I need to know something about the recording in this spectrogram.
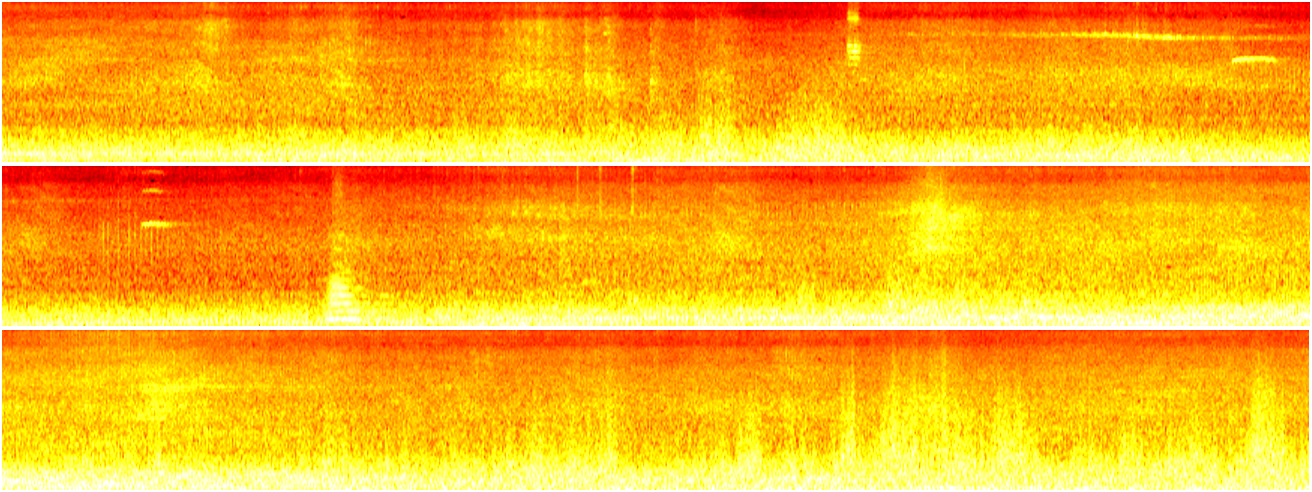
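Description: Scooter ride recorded from the handlebars: the steady running of a Honda Beat scooter and passing traffic, mixed with wind on the microphone, getting louder in the second half. A short horn beep sounds about halfway through.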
